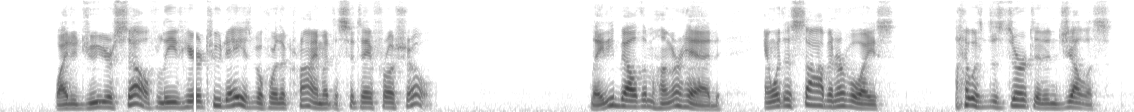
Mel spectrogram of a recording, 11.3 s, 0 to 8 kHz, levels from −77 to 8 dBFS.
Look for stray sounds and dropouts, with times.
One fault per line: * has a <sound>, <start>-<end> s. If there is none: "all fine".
* has a dropout, 1.9-2.0 s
